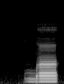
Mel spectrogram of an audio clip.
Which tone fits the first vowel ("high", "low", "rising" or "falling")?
high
